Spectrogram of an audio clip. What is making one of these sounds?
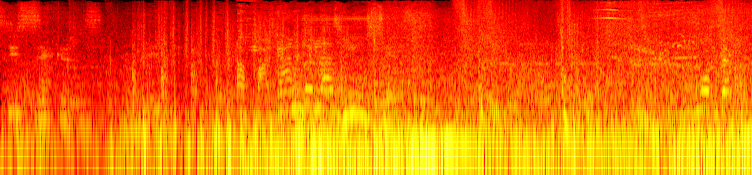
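Rapid gunfire crackles and bangs.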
